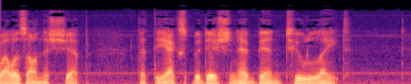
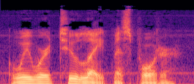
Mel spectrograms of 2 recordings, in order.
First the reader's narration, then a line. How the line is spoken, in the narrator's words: he replied sadly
